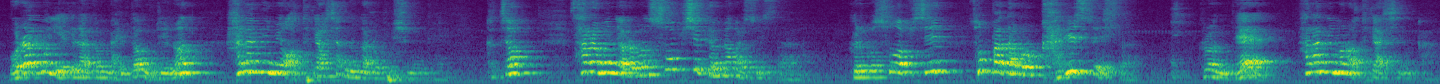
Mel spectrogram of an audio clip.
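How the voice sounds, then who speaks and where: A middle-aged woman pastor giving a Sunday sermon, chatty and playful as she tells stories and acts out quotes. Her pitch swings widely and animatedly. The sound is very echoey, with the mic set well back in a church hall. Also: recorded from a distance. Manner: conversational storytelling with playful asides and acted-out quotes. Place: church sanctuary.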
